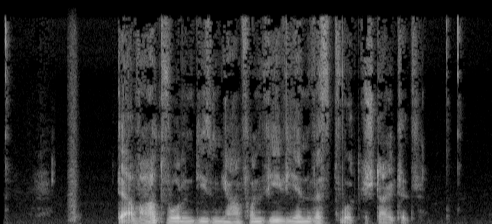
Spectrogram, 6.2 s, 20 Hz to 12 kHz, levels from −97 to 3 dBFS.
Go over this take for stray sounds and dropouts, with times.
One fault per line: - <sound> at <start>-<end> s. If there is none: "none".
- squeak at 0.8-1.0 s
